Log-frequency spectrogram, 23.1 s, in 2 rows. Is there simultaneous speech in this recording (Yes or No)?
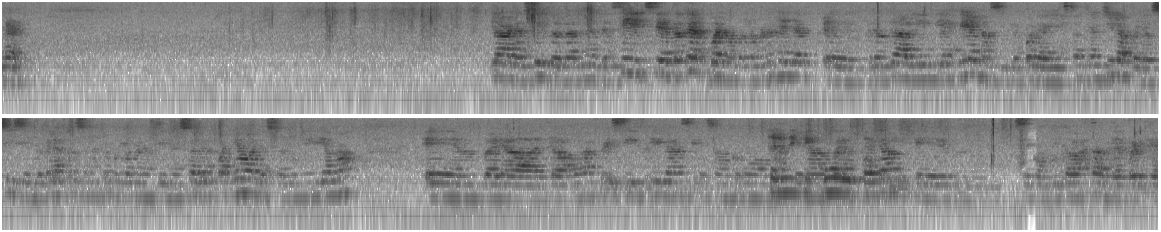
Yes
